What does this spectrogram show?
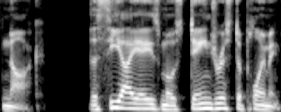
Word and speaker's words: NOC: NOC. Pronounced knock.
